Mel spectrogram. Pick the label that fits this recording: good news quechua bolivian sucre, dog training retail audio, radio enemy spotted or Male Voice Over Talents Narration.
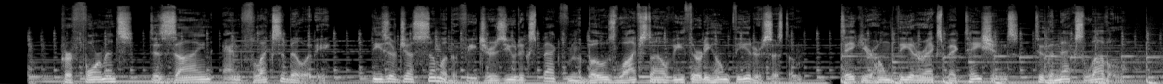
Male Voice Over Talents Narration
